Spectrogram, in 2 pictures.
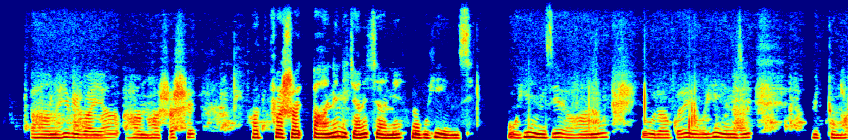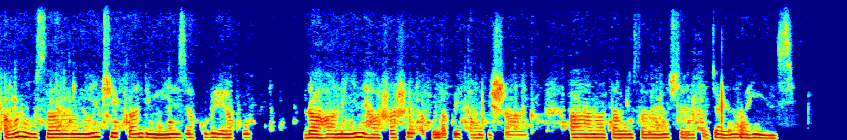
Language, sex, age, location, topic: Kinyarwanda, female, 18-24, Nyagatare, agriculture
